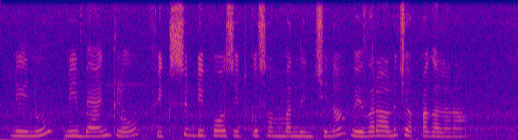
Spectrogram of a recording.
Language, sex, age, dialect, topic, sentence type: Telugu, female, 18-24, Utterandhra, banking, question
